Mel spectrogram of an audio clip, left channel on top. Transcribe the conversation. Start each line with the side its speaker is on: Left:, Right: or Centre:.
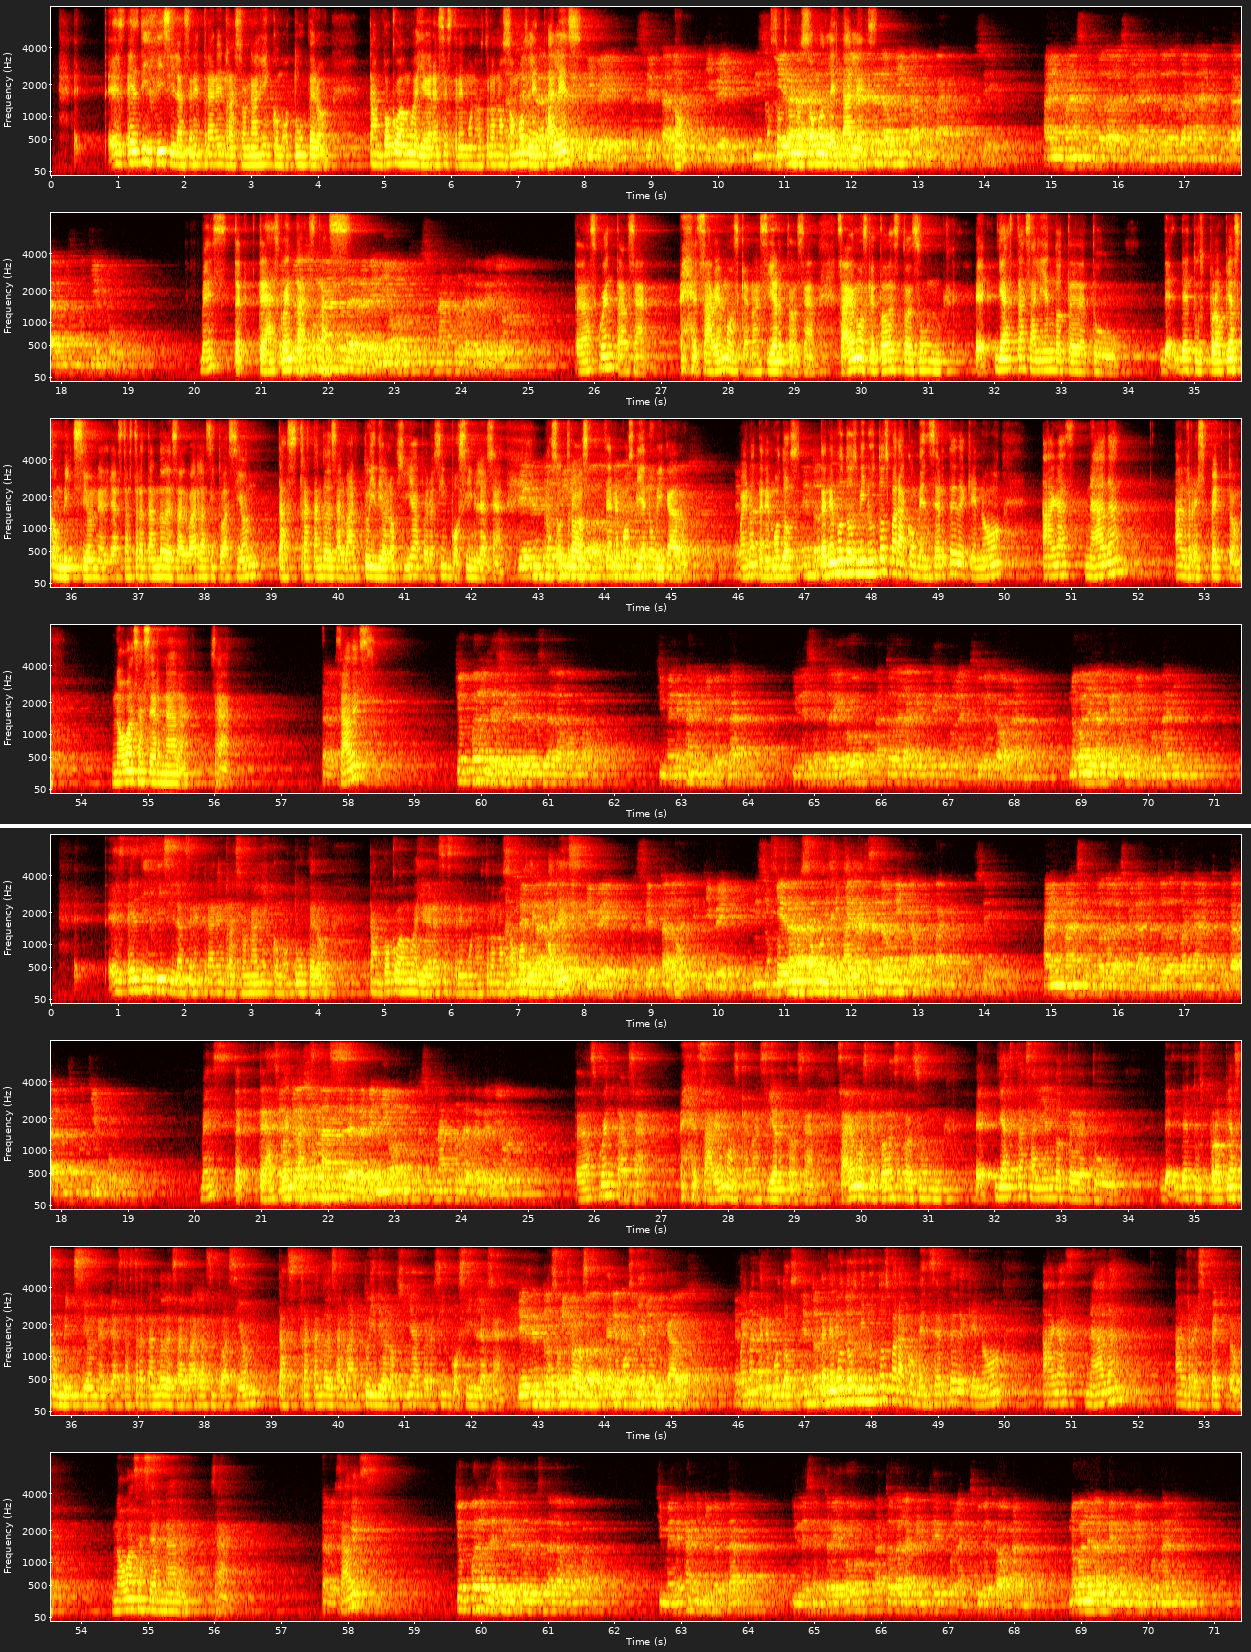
Left: eh, Es, es difícil hacer entrar en razón a alguien como tú, pero tampoco vamos a llegar a ese extremo. Nosotros no
Right: Acéptalo,
Left: somos letales
Right: detective, acéptalo,
Left: No,
Right: detective. Ni siquiera,
Left: nosotros no somos
Right: eh, ni
Left: letales.
Right: siquiera esta es la única bomba que puse. hay más en toda la ciudad y todas van a explotar al mismo tiempo.
Left: ¿Ves? Te, te das
Right: Esto
Left: cuenta,
Right: es
Left: estás,
Right: un acto de rebelión, esto es un acto de rebelión.
Left: te das cuenta, o sea, <laughs> sabemos que no es cierto, o sea, sabemos que todo esto es un, eh, ya estás saliéndote de tu, de, de tus propias convicciones, ya estás tratando de salvar la situación, estás tratando de salvar tu ideología, pero es imposible, o sea,
Right: Tienes dos
Left: nosotros
Right: minutos,
Left: tenemos
Right: tienes dos
Left: bien
Right: minutos.
Left: ubicado.
Right: Es
Left: Bueno,
Right: más,
Left: tenemos dos,
Right: en dos,
Left: tenemos
Right: si en dos,
Left: dos minutos para convencerte de que no. hagas nada al respecto. No vas a hacer nada. O sea,
Right: ¿sabes
Left: ¿sabes?
Right: qué? Yo puedo decirles dónde está la bomba si me dejan en libertad y les entrego a toda la gente con la que estuve trabajando. No vale la pena morir por nadie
